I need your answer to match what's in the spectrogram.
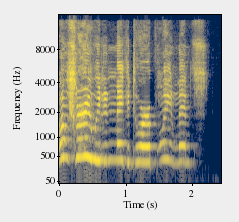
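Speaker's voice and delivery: put-on furious shout, very high and very loud. A husband, upset over missed appointments, arguing with his wife, angry yelling. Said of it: "I don't like getting yelled at".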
